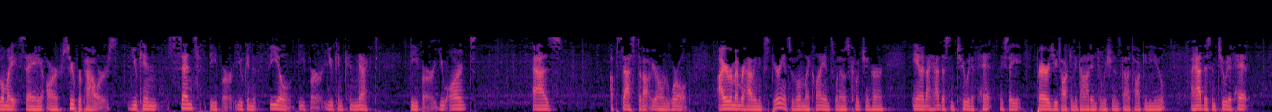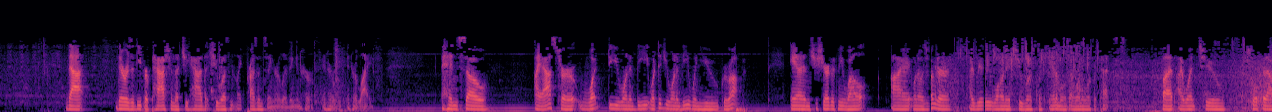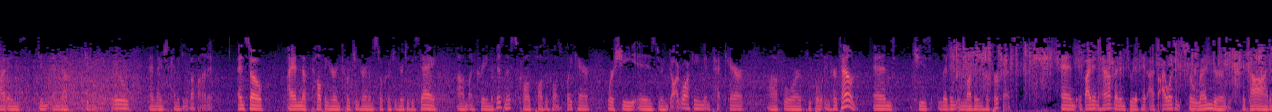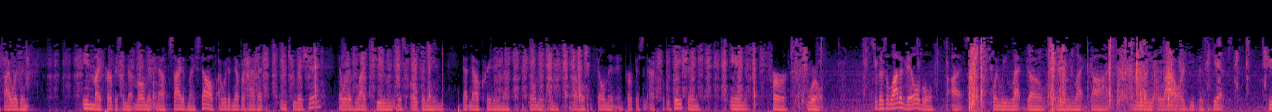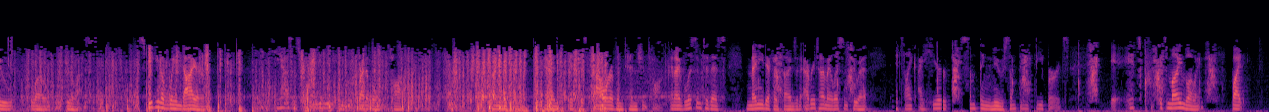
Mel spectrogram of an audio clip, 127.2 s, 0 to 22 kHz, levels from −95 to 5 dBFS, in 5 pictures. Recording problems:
garbled, watery; badly; nothing above 5.5 kHz
muffled; very slightly; fading above 2.5 kHz
household noises; loud; throughout; 1 dB below the speech
abrupt cut into speech; at the start
choppy; very; from 44 to 46 s and from 2:00 to 2:01; 10% of the speech affected

